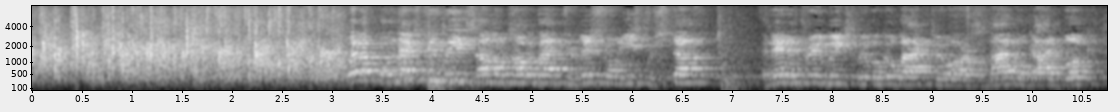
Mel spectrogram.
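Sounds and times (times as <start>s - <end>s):
church audience applause: 0.0s - 3.6s
speech: 3.7s - 10.7s.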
